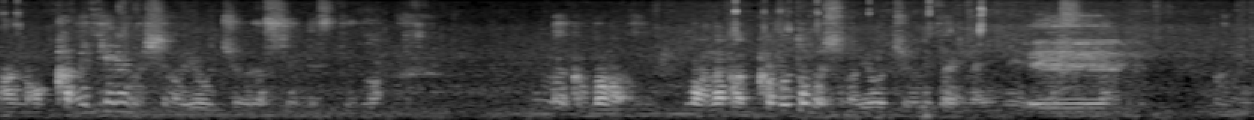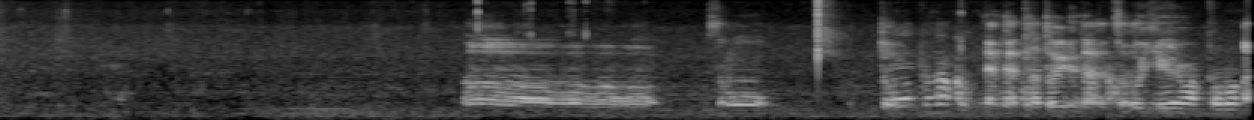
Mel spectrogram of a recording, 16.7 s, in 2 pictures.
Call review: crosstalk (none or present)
present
